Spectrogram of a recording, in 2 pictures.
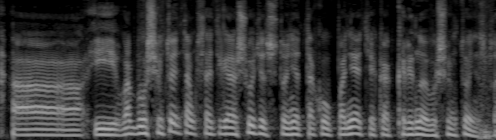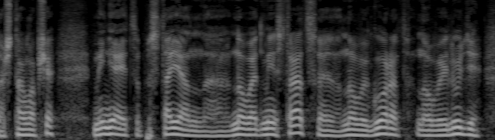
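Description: The man talks at a fairly quick pace and a medium pitch. His loudness stays very even against a quiet background. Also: fairly even intonation. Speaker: political analyst. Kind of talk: radio interview. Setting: studio.

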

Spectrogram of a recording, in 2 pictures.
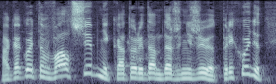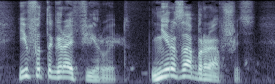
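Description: A man speaks at a fairly quick pace with very even loudness and vocal fry. His pitch is fairly high and his intonation is lively. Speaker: radio host. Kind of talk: casual chat. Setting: studio. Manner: animated.

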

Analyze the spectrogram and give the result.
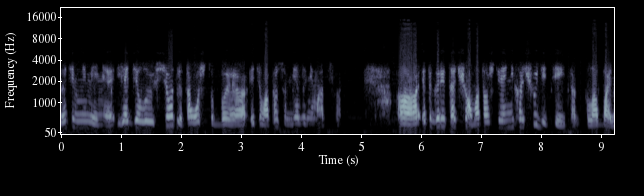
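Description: At a moderate pace, a woman speaks with a medium pitch. Her intonation is lively. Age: 40s. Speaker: caller. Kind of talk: phone-in question to radio psychologist. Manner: halting, many fillers.

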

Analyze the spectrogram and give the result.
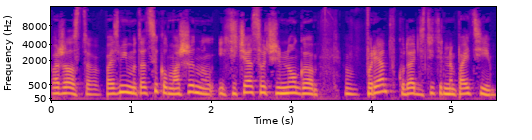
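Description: An ordinary speaking voice moves at a moderate pace with fairly even intonation and very even loudness. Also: woman, medium pitch for a woman. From Yaroslavl, Russia. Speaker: motorcycle racer and amateur pilot. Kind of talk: casual chat. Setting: studio.

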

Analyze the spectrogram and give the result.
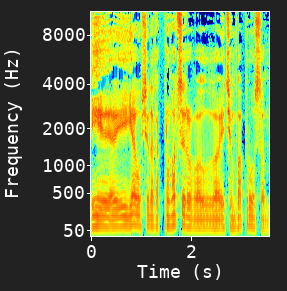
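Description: This man's voice sits at a low pitch. There is little pitch movement. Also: moderate pace, very clean recording, silent background.

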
